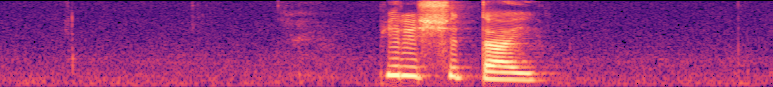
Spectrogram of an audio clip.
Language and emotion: Russian, neutral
